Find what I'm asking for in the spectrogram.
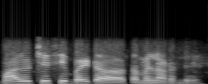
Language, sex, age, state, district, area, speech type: Telugu, male, 18-30, Andhra Pradesh, Sri Balaji, urban, conversation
